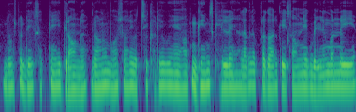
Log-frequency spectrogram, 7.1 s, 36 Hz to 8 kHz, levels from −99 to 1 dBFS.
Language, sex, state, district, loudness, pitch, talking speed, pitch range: Hindi, male, Chhattisgarh, Bilaspur, -32 LUFS, 115 Hz, 250 wpm, 115-120 Hz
